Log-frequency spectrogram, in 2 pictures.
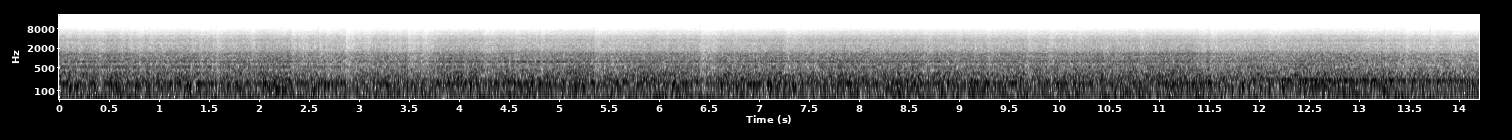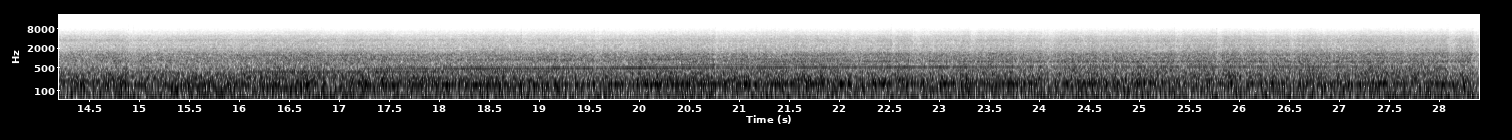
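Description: BMW M6 F12's twin-turbo V8 droning steadily at high autobahn speed, heard inside the cabin over a constant rush of road and wind noise. The engine note shifts slightly in pitch a couple of times about halfway through.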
